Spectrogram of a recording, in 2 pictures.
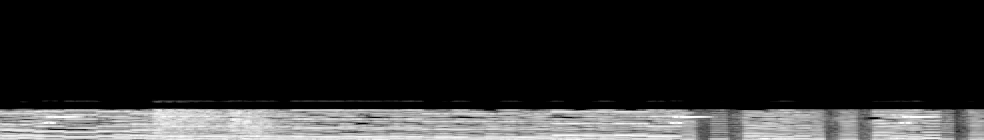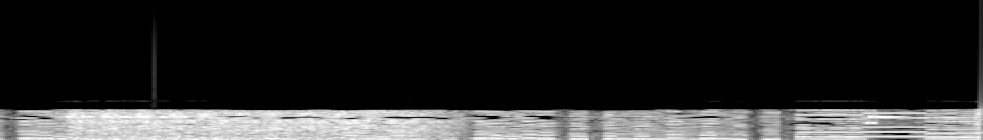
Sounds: Cacophony, Music

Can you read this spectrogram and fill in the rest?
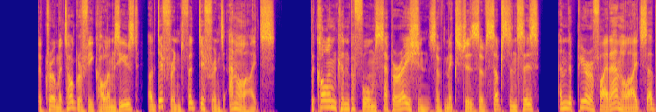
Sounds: Speech

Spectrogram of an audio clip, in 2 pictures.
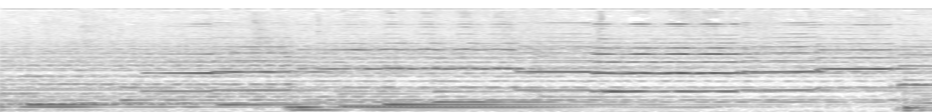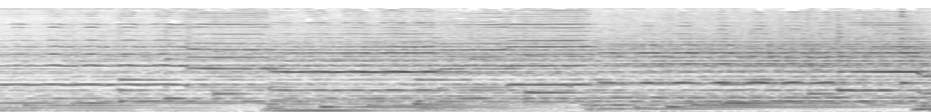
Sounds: playing oboe

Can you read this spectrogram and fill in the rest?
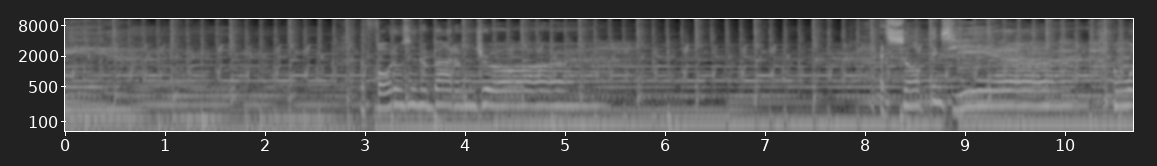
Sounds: Music

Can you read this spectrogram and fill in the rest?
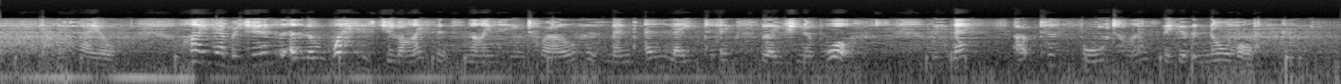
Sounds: Speech

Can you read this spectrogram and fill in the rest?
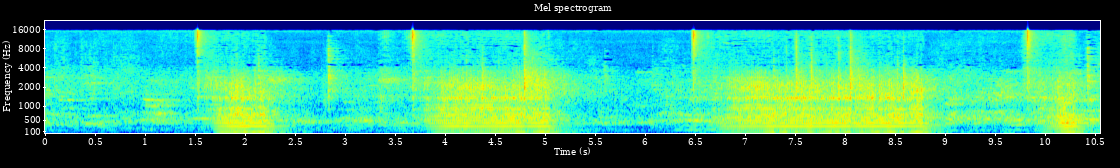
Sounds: Speech

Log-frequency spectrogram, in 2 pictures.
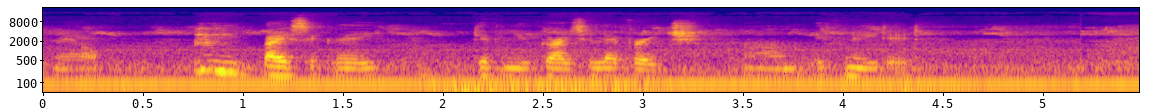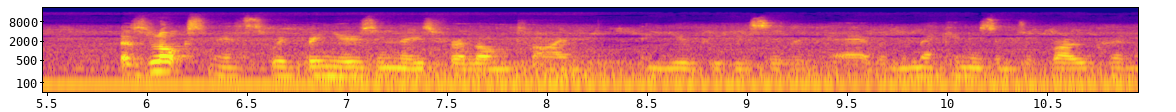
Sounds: Speech

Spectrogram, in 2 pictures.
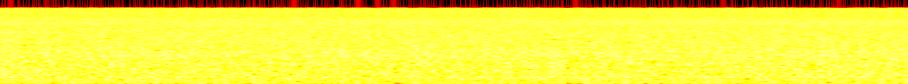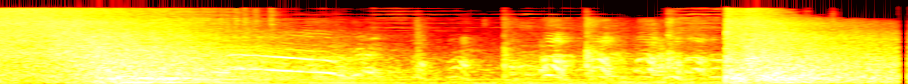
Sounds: Burst

